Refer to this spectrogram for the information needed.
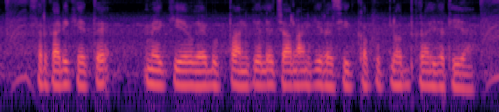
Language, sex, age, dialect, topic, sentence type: Hindi, male, 18-24, Hindustani Malvi Khadi Boli, banking, question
